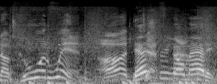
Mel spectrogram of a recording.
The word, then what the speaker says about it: Destry: who would win a Destry nomadic. That's how you say it, bro. A lot of people be like, destroyed.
